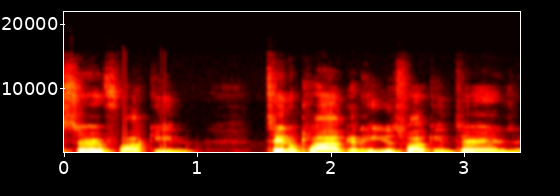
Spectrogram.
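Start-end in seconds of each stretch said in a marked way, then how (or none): 0.0-2.1 urgent, hollered-out scream. Retelling a warning to the sir about two armed men: retelling a scream. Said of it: "when I screaming, like".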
